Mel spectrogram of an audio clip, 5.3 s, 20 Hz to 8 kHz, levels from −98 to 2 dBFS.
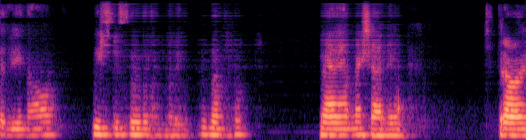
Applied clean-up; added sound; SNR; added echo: neural mask model DeepFilterNet 3.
